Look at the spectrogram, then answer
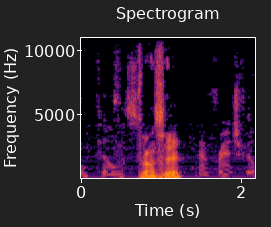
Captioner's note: speaking french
